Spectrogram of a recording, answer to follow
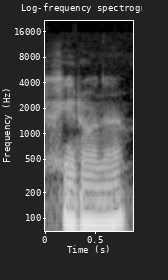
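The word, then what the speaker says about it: Girona: name and um uh this province here is hirona in catalon and Heron castian not a huge difference oop sorry and uh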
